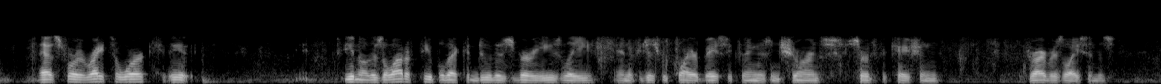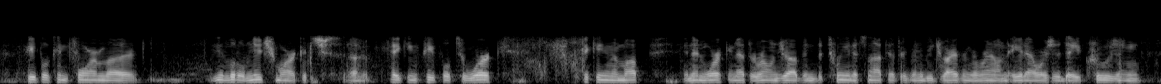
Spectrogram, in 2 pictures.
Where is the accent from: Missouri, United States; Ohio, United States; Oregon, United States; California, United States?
Oregon, United States; Portland; from East Portland.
